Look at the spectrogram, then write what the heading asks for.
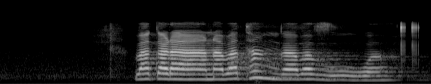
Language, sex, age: Venda, female, 24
